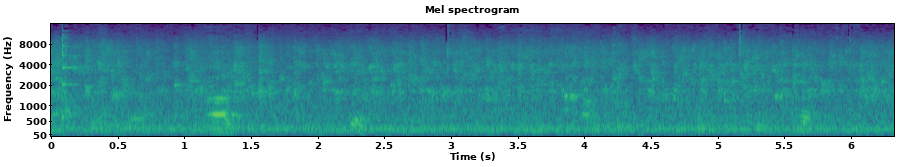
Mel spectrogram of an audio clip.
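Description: A whisk clinks against a bowl.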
